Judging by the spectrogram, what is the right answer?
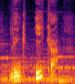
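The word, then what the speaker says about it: linguiça: It's spelled linguica, but it's pronounced linkica, which is probably why they call sausages links, now that I think of it.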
